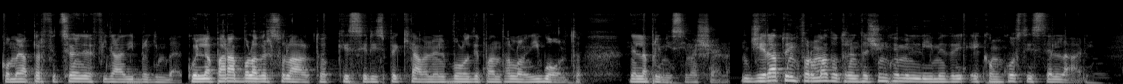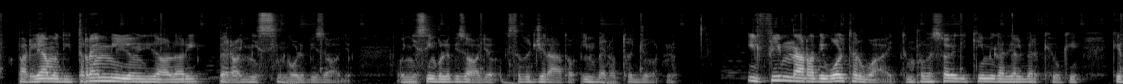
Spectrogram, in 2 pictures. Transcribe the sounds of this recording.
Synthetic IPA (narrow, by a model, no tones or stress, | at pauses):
komelaperfet̪sːjoːned̪elfinaːled̪ibɾekimbɛkwelːapaɾabːolavɛrsolalt̪okesːirispekːjaːvanelvoːlod̪epant̪aloːnid̪iwɔlt̪ | nelːapɾimisːimaʃɛ̰ːnad͡ʒiɾaːt̪oiɱformaːt̪̬ot̪ɾɛnt̪̬at͡ʃiŋkwemilːimet̪̬ɾiʔekːoŋkost̪ist̪elːa̰ːɾi | parljaːmod̪it̪ɾɛmːiljoːnid̪id̪ɔlːaɾipeɾɔɲːisiŋɡoloepizɔ̰ːd̪jo | ɔɲːisiŋɡoloep̬izɔːd̪joʔɛst̪aːt̪od͡ʒiɾaːt̪oʔimbɛnɔt̪ʰːod͡ʒo̰rni | ilfilmnarːad̪iwɔlt̪ɛrwa̰jt̪umpɾofesːoːɾed̪ik̟iːmikad̪ialberkjuk̟i | k̟e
